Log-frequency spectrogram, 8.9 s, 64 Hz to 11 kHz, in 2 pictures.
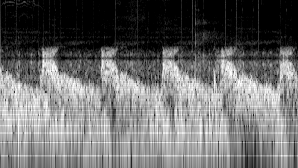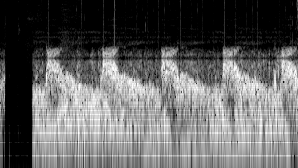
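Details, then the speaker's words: Pulsing whooshing Doppler signal continuing between beats, about 110 a minute; normal low-resistance visceral artery flow on transverse abdominal ultrasound. "seguimos mirando un poquito más un ejemplo de arteria viseral de baja"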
